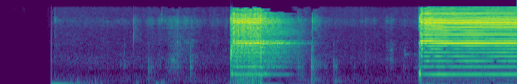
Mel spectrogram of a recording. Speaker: muy buenas a todos acabamos de oír el claxon el no sé cómo se llama la bocina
